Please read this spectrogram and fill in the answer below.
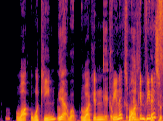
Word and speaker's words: Joaquin: one of our negative reviews that we kept mispronouncing Joaquin yeah walking Phoenix walking Phoenix it's it's Joaquin yeah yeah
